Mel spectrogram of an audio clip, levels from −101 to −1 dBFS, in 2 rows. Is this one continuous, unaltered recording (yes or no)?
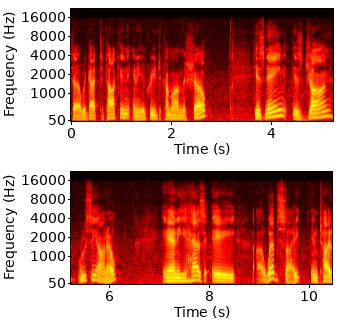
no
